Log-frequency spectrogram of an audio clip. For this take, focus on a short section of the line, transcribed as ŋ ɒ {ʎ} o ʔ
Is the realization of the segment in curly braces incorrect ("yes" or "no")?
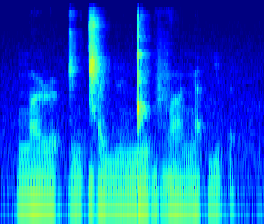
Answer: yes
